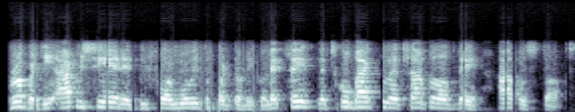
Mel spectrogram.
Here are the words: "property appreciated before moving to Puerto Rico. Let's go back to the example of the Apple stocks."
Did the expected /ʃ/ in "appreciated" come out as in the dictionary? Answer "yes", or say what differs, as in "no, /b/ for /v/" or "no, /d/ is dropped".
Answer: no, /s/ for /ʃ/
